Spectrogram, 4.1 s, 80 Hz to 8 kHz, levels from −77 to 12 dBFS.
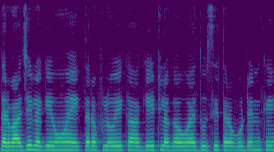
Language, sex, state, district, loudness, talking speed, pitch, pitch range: Hindi, female, Uttar Pradesh, Jalaun, -17 LUFS, 245 wpm, 205 Hz, 205-210 Hz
